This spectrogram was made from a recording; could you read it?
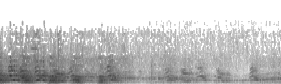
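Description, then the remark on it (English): A pack of sled dogs in a team on a trail bark and yip excitedly in a dense, overlapping chorus, loudest at first and then easing into scattered higher yips and whines. “Is Old Timer a member of that team? Sounds like yes to me. All right, boy.”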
